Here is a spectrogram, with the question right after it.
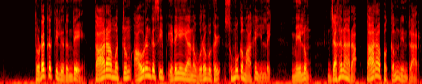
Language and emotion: Tamil, neutral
